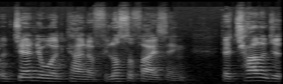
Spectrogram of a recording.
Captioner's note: none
